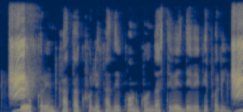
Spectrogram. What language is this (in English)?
Bhojpuri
